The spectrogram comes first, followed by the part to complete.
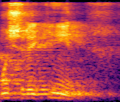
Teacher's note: شین ساکن پہ ہمس اور تفشی ہے، آواز منہ میں پھیلتی ہے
